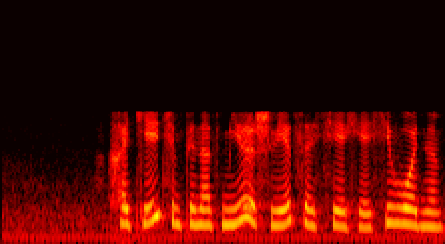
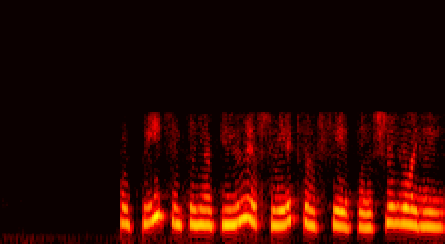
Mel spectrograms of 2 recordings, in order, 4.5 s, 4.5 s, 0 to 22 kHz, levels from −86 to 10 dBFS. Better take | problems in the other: first | noise reduction (neural mask model DeepFilterNet 3)

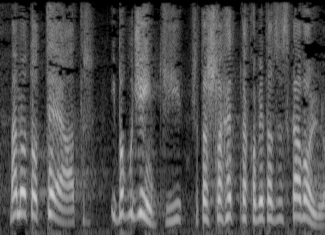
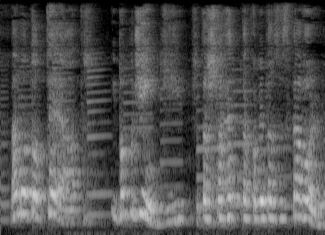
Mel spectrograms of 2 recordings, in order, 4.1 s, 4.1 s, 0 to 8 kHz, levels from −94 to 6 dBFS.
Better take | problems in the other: first | background sound (Wind instrument, woodwind instrument); 19 dB below the speech // room echo; dies away in 0.7 s

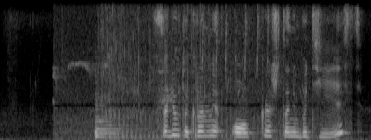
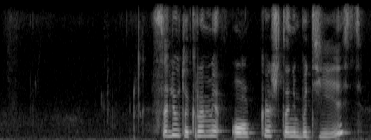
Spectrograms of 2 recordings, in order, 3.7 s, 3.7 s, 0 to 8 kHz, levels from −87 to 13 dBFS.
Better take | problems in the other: second | background sound (Bowed string instrument + Chirp, tweet); 11 dB below the speech

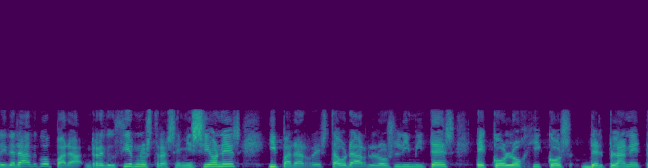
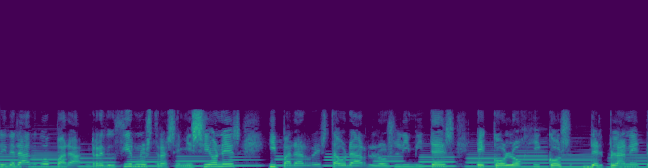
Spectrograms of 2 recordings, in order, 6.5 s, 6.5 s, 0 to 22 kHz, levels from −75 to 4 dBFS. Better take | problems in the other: first | background sound (Wind instrument, woodwind instrument); 7 dB below the speech

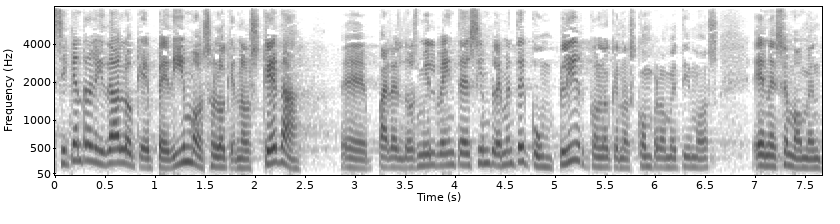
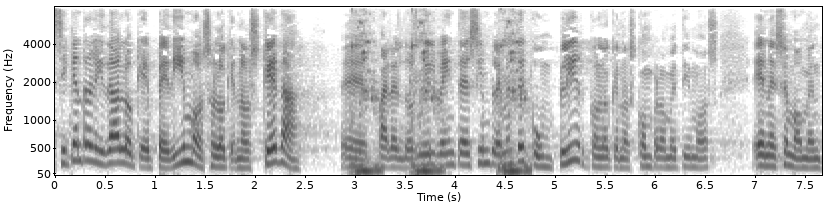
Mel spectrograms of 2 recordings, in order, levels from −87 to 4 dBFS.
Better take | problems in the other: first | background sound (Acoustic guitar); as loud as the speech

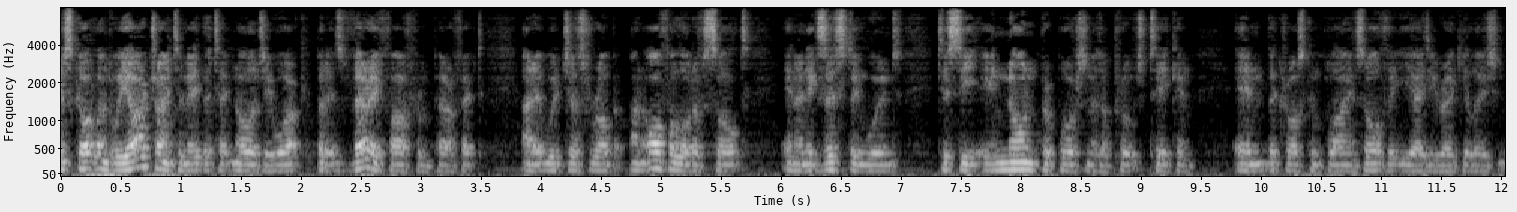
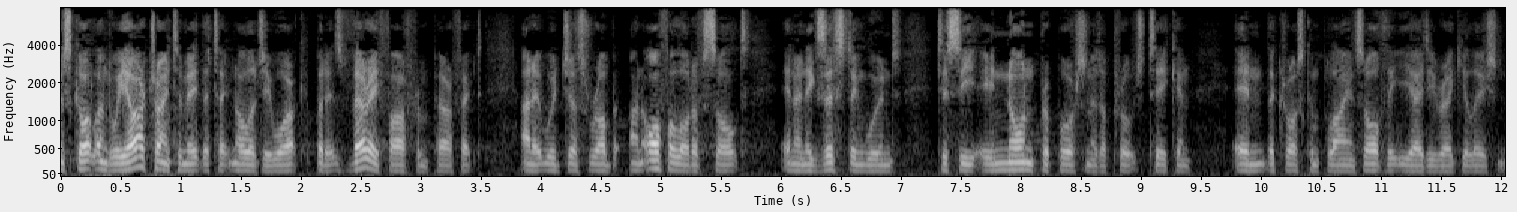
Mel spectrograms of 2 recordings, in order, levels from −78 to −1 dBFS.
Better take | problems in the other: second | room echo; dies away in 0.1 s

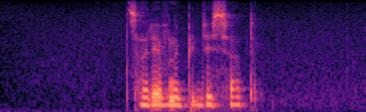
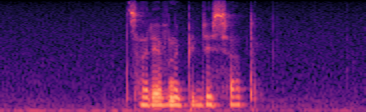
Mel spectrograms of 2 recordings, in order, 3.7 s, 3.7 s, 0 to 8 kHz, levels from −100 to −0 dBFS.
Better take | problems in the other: second | noise reduction (neural mask model Resemble Enhance denoiser)

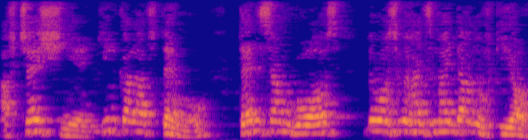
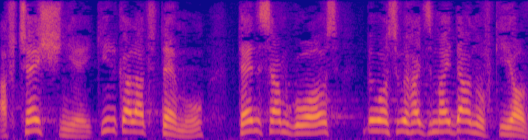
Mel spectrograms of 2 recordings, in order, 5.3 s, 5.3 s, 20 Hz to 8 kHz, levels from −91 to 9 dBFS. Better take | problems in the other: second | noise reduction (classical method WPE with log-MMSE)

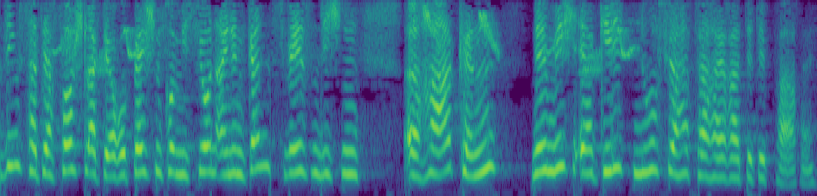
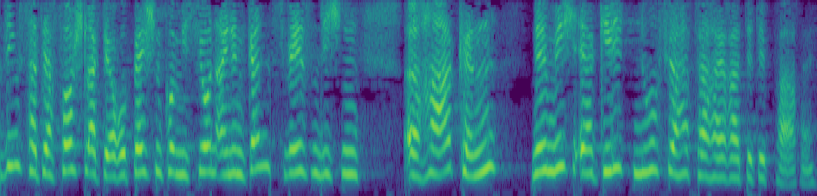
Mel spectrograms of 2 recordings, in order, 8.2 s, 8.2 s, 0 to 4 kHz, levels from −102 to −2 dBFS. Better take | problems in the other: second | background sound (Bird + Bird); 15 dB below the speech

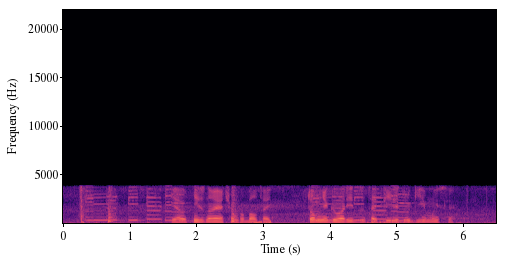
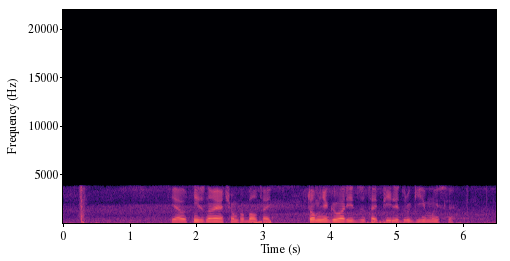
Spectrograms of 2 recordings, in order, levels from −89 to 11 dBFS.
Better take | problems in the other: second | background sound (Snare drum + Guitar); 8 dB below the speech

